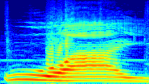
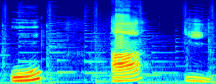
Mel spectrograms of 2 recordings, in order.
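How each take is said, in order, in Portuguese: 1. As vogais são ditas juntas, sem pausas. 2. As vogais são ditas separadamente, com pausas entre elas.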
